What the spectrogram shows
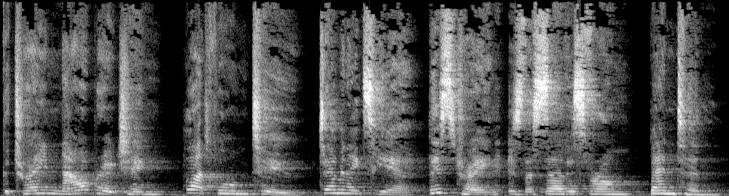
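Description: A woman voicing an automated station platform announcement, calm, formal and measured. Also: mid-range voice, echoey room, slight background noise, poor audio. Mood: announcing.

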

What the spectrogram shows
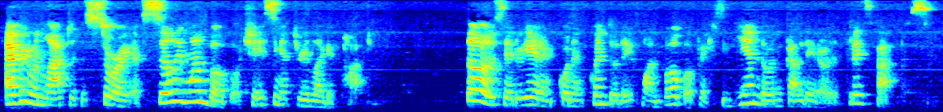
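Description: A woman storyteller reading a picture book aloud to children in an animated way. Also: mid-range voice, normal speed, rough recording. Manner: animated, addresses young listeners.

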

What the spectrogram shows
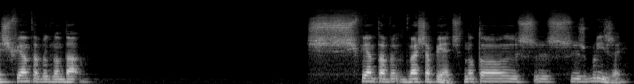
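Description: A man in his twenties, joking and chatting loosely while reacting to a video on a live stream from a small room at home, speaking into a headset. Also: medium pitch. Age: 20s. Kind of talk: casual live-stream commentary.

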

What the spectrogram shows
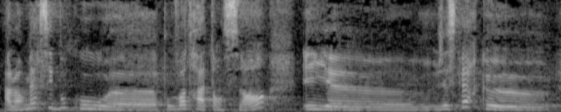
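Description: A native Arabic-speaking woman serves as host and teacher for a young children's reading lesson held in a large hall. Speaking in a mid-range voice, she sounds out syllables slowly, pausing with hesitant fillers.

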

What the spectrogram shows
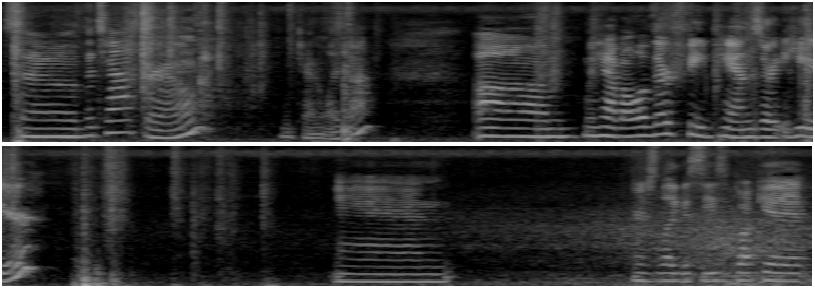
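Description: A woman giving a casual walkthrough of her horse barn on a handheld phone, chatty and quick to laugh as she points things out. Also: medium pitch, noisy background. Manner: chatty, laughs often, lists items as she goes. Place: horse barn, paddock and tack room, in and out of doors. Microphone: handheld phone camera.

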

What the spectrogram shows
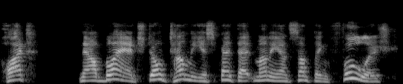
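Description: An older man with a high-pitched, bright, pushed voice plays a long-suffering, scolding husband and father in an old-time radio comedy. He speaks at normal speed, heavily acted, animated, theatrical and exasperated as the grumbling character, in a slightly dull online recording.

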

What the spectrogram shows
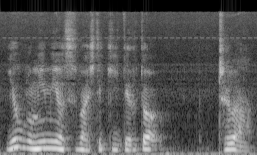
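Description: A man with a Japanese accent teaching English pronunciation in a casual spoken lesson, explaining and then saying phrases very slowly. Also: on the high side, over music. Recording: faint background noise.

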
